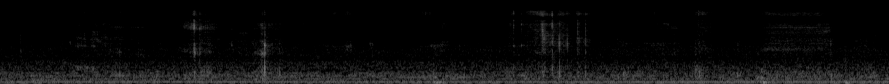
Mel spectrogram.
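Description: Someone chewing a mouthful of raw apple: wet chewing with a few sharp crunches about two seconds in and again a little past halfway, over a steady low hum.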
